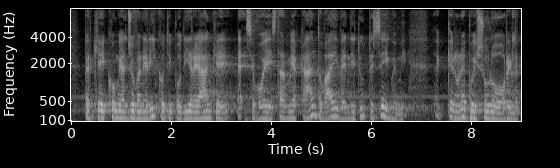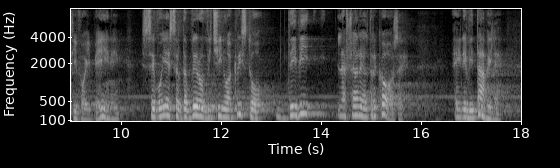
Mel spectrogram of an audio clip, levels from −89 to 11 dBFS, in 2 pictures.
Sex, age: male, 50-69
